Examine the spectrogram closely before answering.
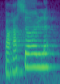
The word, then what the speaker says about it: parasol: «Papier», «папір» на останній склад падає наголос. «Parasol», «парасолька» від сонця.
